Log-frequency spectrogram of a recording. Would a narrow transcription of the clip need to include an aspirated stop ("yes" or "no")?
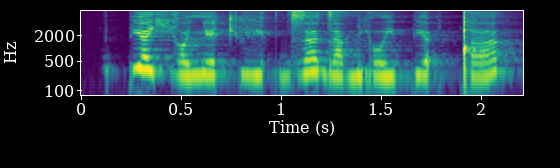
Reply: no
